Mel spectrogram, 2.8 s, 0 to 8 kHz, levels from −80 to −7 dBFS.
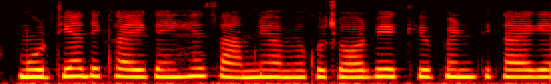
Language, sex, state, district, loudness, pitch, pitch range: Hindi, female, Uttarakhand, Uttarkashi, -30 LUFS, 260 Hz, 255-270 Hz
